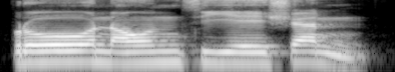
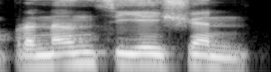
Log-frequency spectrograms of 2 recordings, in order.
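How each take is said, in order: First: "प्रोनाउंसिएशन" very slowly, pro-noun-see-ay-shun; broken-up wrong pronunciation. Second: "प्रोनाउंसिएशन" said pruh-nun-see-ay-shun, slowly, joined up; correct pronunciation. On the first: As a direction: break "प्रोनाउंसिएशन" into stretched pieces with "noun". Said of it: "ऐसा नहीं पढ़ना है आपको words को तोड़ के". ("प्रोनाउंसिएशन" को तोड़-तोड़ के बोलें) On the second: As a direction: model "प्रोनाउंसिएशन" as one word with "nun". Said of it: "देखो मैं कैसे अल्फाजों को प्रोनाउंस कर रहा हूँ". ("प्रोनाउंसिएशन" में "नन", धीरे और जोड़कर) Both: Shown as a demonstration.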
